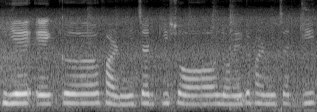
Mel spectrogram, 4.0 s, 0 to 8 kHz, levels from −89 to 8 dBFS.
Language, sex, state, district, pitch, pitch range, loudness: Hindi, female, Madhya Pradesh, Dhar, 245 Hz, 230-250 Hz, -18 LUFS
